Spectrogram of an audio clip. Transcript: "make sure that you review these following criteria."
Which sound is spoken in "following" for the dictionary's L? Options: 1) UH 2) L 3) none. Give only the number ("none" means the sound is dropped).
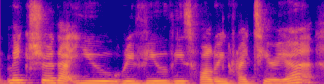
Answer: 2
